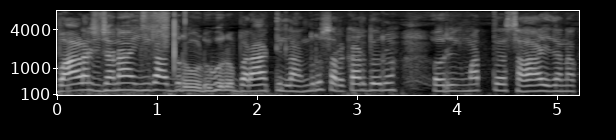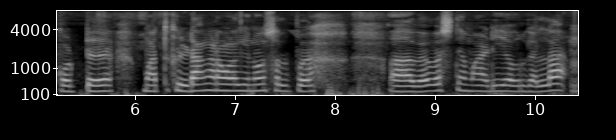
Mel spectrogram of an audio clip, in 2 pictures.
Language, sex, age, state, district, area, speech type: Kannada, male, 30-45, Karnataka, Gadag, rural, spontaneous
